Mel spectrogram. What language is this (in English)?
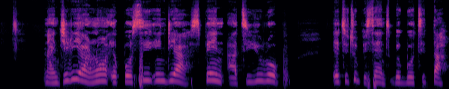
Yoruba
